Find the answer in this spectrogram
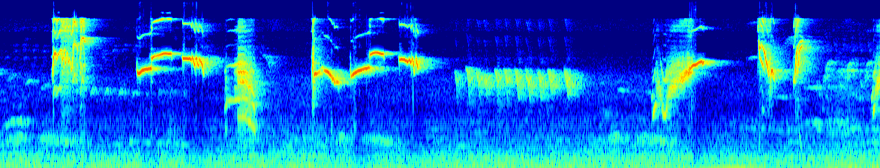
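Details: Kacer, the Oriental magpie-robin, in masteran song: varied sharp whistles and upslurs, a dry buzzy rattling series in the middle, then bright rising notes.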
